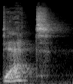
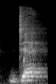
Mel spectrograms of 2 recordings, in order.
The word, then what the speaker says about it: debt: it with the acronym debt d e silent b t debt prevents any damage that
